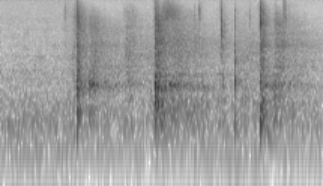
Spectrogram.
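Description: Tennis balls struck by rackets and bouncing on an indoor court: a serve about a second in, then several more sharp hits and bounces, each ringing briefly in the large hall.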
